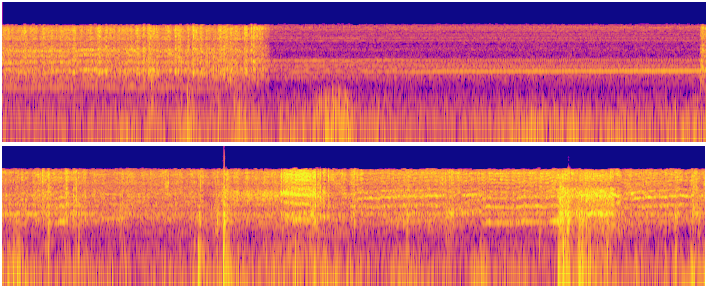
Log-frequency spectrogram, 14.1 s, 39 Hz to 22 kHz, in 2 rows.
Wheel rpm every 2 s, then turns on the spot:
180, 40, 0, 100, 170, 170, 170.
none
